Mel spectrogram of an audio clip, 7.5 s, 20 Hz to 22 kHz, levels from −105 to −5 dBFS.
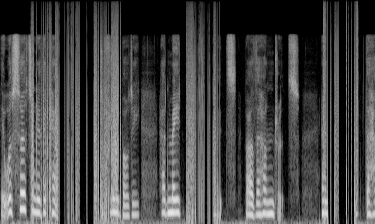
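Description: The speech drops out with crackle at each edge, leaving only faint hiss, from 0.62 to 2.42 s, 3.73 to 4.39 s and 6.47 to 7.16 s, gaps of about 0.72, 0.43 and 0.56 s. This is intermittent contact: a loose cable or plug briefly opening the signal path.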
